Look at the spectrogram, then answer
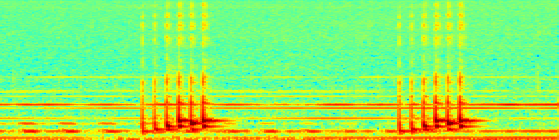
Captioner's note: computer calling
